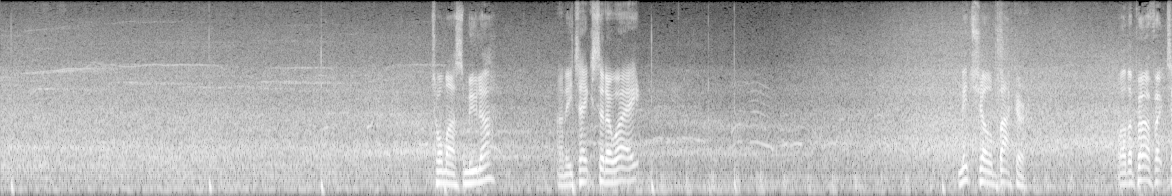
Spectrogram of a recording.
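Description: A large stadium crowd murmurs and roars steadily in the distance.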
